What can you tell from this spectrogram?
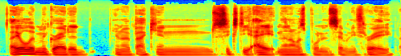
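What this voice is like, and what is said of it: Mild, not twangy Australian accent. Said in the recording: “I don't have a really Australian accent... It's not really twangy because my parents are British”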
